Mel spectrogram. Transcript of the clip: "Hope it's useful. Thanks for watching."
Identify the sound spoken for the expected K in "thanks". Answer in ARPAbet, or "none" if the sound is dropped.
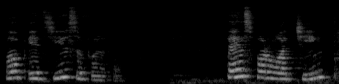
none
